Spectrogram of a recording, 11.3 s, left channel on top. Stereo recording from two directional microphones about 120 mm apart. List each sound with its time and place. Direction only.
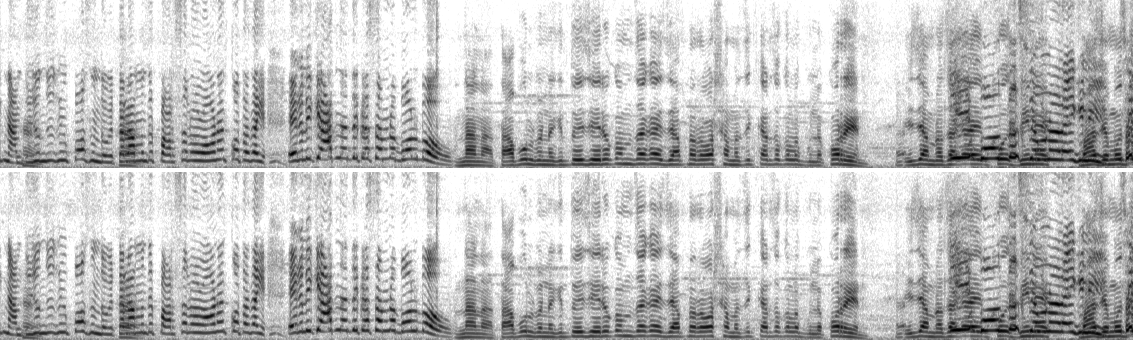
0.0 s a woman's voice: 30° right (ahead or behind)
10.5 s speech: 15° right (ahead or behind)
10.8 s a woman's voice: 30° right (ahead or behind)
